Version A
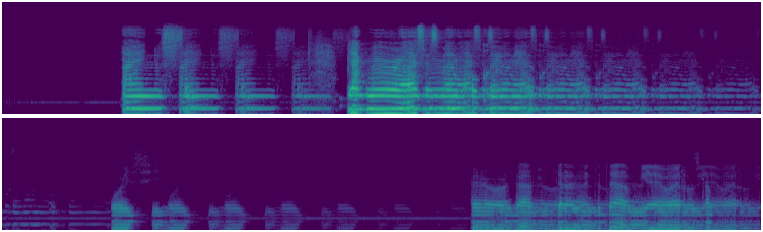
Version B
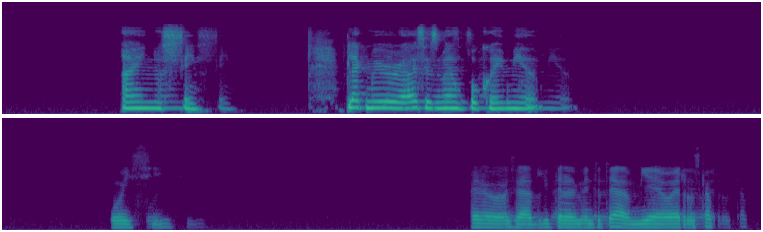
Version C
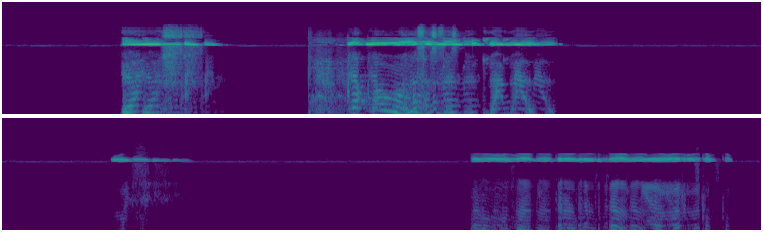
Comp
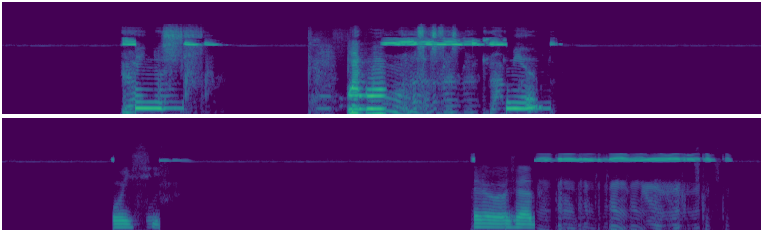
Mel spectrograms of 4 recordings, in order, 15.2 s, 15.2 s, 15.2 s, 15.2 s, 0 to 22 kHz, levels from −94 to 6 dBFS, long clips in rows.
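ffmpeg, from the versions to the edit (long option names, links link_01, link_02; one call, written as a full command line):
ffmpeg -i take0.wav -i take1.wav -i take2.wav -filter_complex "[1:a]asplit=4[link_01][link_02][link_03][link_04];[2:a]asplit=6[link_05][link_06][link_07][link_08][link_09][link_10];[link_05]atrim=end=1.332[link_11];[link_01]atrim=start=1.328:end=1.812[link_12];[link_06]atrim=start=1.808:end=3.19[link_13];[0:a]atrim=start=3.13:end=3.84[link_14];[link_07]atrim=start=3.78:end=5.042[link_15];[link_02]atrim=start=5.038:end=5.482[link_16];[link_08]atrim=start=5.478:end=8.702[link_17];[link_03]atrim=start=8.698:end=9.162[link_18];[link_09]atrim=start=9.158:end=12.312[link_19];[link_04]atrim=start=12.308:end=12.912[link_20];[link_10]atrim=start=12.908[link_21];[link_11][link_12]acrossfade=duration=0.004:curve1=hsin:curve2=hsin[link_22];[link_22][link_13]acrossfade=duration=0.004:curve1=hsin:curve2=hsin[link_23];[link_23][link_14]acrossfade=duration=0.06:curve1=tri:curve2=tri[link_24];[link_24][link_15]acrossfade=duration=0.06:curve1=tri:curve2=tri[link_25];[link_25][link_16]acrossfade=duration=0.004:curve1=hsin:curve2=hsin[link_26];[link_26][link_17]acrossfade=duration=0.004:curve1=hsin:curve2=hsin[link_27];[link_27][link_18]acrossfade=duration=0.004:curve1=hsin:curve2=hsin[link_28];[link_28][link_19]acrossfade=duration=0.004:curve1=hsin:curve2=hsin[link_29];[link_29][link_20]acrossfade=duration=0.004:curve1=hsin:curve2=hsin[link_30];[link_30][link_21]acrossfade=duration=0.004:curve1=hsin:curve2=hsin" out.wav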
